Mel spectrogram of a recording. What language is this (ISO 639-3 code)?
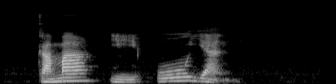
pwn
